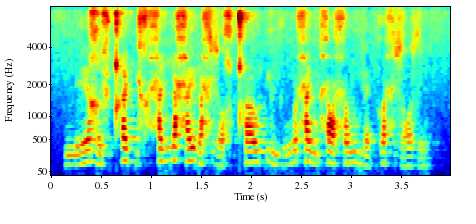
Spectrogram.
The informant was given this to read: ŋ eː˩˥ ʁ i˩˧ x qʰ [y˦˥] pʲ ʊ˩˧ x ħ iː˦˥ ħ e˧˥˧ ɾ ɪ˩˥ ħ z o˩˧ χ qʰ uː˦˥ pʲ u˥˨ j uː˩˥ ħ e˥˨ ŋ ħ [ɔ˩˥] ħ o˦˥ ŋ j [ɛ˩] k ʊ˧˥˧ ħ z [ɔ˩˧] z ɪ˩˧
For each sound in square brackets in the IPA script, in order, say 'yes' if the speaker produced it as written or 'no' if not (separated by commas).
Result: no, no, yes, yes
